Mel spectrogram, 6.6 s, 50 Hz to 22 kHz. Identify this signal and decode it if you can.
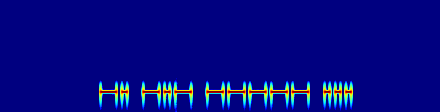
Morse code, heard as a keyed tone, about 16 wpm, 700 Hz. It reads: NK0S
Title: USA Call Signs - 4 Characters - Repeated 3x - 15wpm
